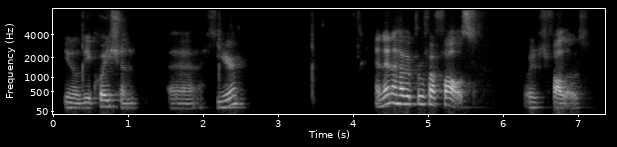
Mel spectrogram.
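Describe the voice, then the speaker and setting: A man's medium-pitched, dark, mellow voice in a French Canadian accent, with lively intonation and a fairly slow pace. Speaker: university lecturer. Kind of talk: lecture. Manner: halting, many fillers.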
